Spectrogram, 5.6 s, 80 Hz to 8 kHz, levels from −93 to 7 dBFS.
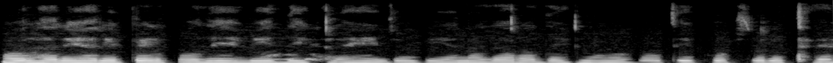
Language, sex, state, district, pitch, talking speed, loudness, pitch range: Hindi, female, Bihar, Supaul, 205 Hz, 185 wpm, -16 LUFS, 200-205 Hz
